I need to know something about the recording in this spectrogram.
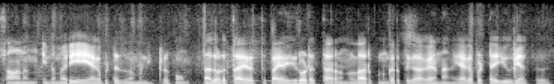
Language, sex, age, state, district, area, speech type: Tamil, male, 30-45, Tamil Nadu, Mayiladuthurai, urban, spontaneous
